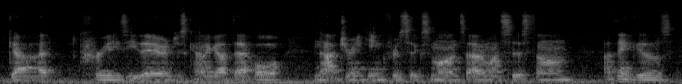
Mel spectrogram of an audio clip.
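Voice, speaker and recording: A lowish, slightly bright voice with vocal fry belongs to a man interviewed about his time in the military. He reminisces casually and loosely, constantly saying "like" and "you know." Faint noise and a roomy, distant-mic sound mark the recording.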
